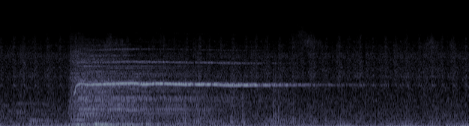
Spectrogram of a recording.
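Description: A sharp ringing tone sounds suddenly and slowly fades.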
